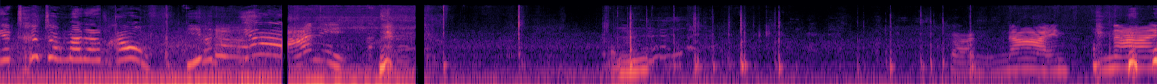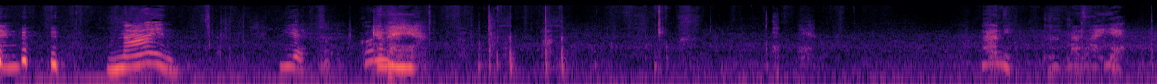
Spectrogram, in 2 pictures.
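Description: A woman talks and laughs close by.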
